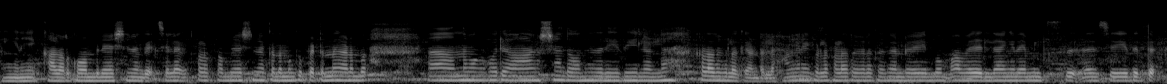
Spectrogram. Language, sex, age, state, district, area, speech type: Malayalam, female, 30-45, Kerala, Idukki, rural, spontaneous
